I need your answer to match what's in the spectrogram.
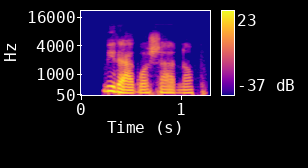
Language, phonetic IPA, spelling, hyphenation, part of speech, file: Hungarian, [ˈviraːɡvɒʃaːrnɒp], virágvasárnap, vi‧rág‧va‧sár‧nap, noun, Hu-virágvasárnap.ogg
- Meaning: Palm Sunday (Sunday before Easter)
